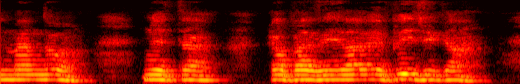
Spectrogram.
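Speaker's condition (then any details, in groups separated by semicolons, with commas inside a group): Ela (amyotrophic lateral sclerosis); gradually diminishing physical capacity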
